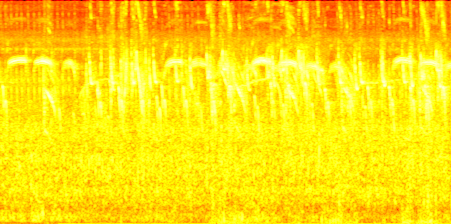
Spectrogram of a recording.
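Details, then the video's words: Bar-winged prinia singing energetically in the wild, a steady stream of high, scratchy chirps and slurred notes with a few level whistles at the start. "CIBLEK GACOR"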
